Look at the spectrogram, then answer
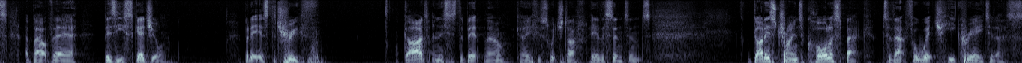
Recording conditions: large echoing room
